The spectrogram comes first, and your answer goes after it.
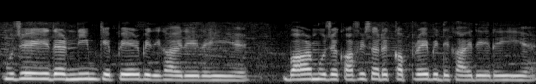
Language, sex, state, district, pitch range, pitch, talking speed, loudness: Hindi, female, Arunachal Pradesh, Lower Dibang Valley, 205-240 Hz, 230 Hz, 225 wpm, -15 LUFS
